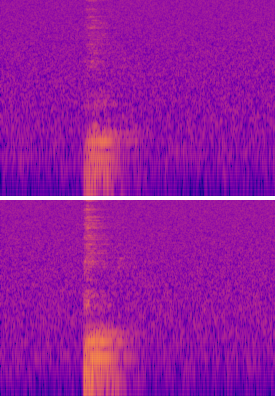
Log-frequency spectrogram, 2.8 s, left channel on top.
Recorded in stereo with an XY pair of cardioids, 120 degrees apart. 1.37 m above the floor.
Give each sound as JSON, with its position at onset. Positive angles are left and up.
{"t": 0.8, "sound": "a clunk", "azimuth_deg": -65, "distance_m": 9.5}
